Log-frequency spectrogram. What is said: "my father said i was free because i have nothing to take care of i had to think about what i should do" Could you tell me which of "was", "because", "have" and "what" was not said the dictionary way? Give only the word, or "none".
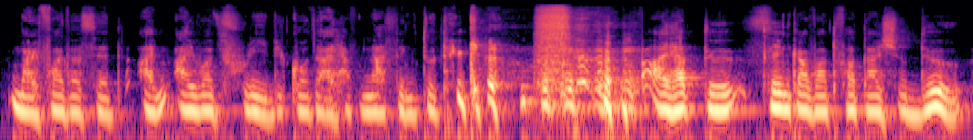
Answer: none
